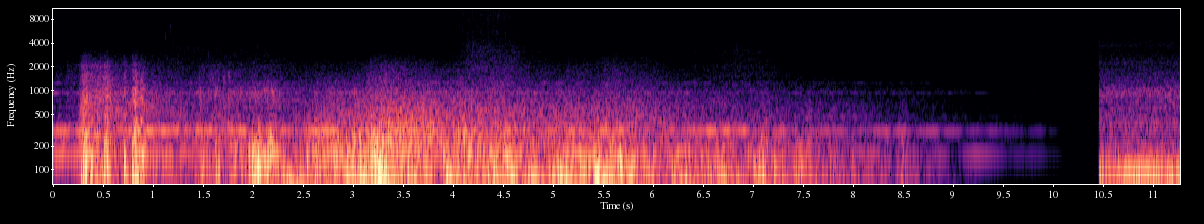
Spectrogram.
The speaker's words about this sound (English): I'm here on the ferry with my car. This boat has just left the mainland, and we're traveling across the lake to Slumberland Island. I can see it way off in the distance.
